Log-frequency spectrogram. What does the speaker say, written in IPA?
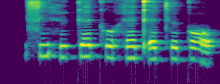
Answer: sihy kɛkʰo hɛkʼɛ tʰøkɔ

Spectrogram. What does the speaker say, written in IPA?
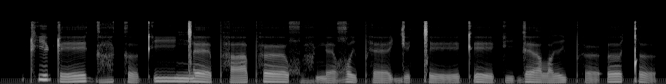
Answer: ʈʰi˥ʈeː˨˦ ɡa̤˨˦kə˧˩˧ kʼiː˥ŋ͡ǀɛ˥˩pʰa˨˦ pʰœː˥˧χʷa̤˨˩ ŋɛ˨˩ʁʷi˥˩ pʰɛː˨˩ɟe˨˩ǀeː˧˩˧ kʼeː˥˩ki˨˩ɡɛː˥˧lˠiː˨˦ pʰœ˨˩ʔəː˥ ǃə˥˩

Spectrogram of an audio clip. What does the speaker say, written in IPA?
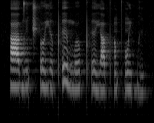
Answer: a d̪ĩt͡ʃʼɵje pʼe mɵpʼe japʼɐ̃pʼõjbi

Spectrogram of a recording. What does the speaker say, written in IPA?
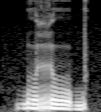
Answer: ɓurub

